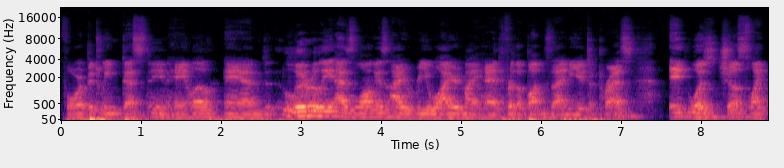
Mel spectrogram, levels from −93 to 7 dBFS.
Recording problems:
off-mic speech; far
room echo; slight; dies away in 0.4 s

